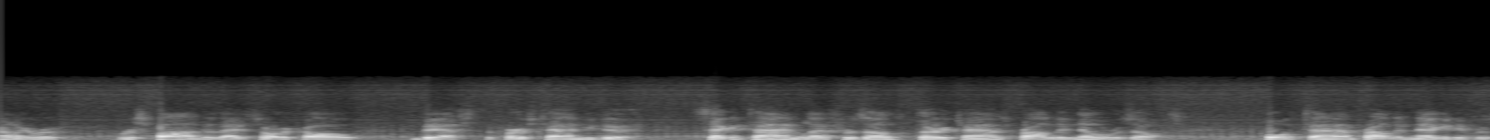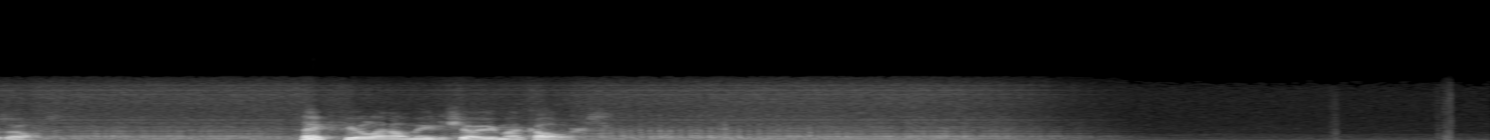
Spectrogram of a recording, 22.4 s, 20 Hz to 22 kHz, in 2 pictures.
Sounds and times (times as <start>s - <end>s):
Speech: 0.0s - 11.7s, 13.4s - 15.8s.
